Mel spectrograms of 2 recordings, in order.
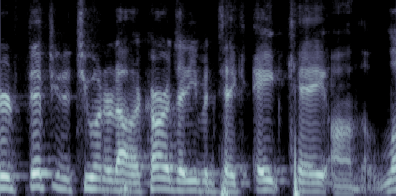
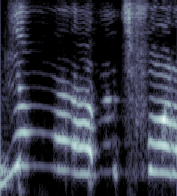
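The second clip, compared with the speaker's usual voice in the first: Kyle's easy yes; much slower than usual. Retold or imitated. Voicing Kyle agreeing.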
